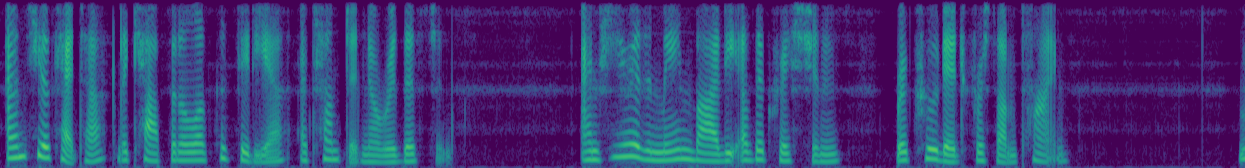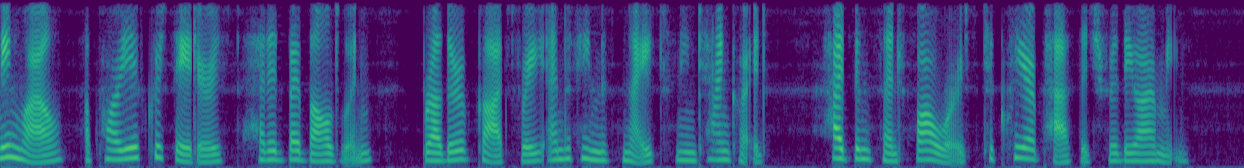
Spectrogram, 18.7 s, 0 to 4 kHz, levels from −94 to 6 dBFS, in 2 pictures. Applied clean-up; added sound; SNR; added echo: neural separator model SepFormer WHAMR!.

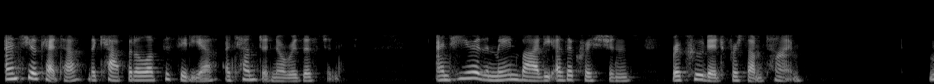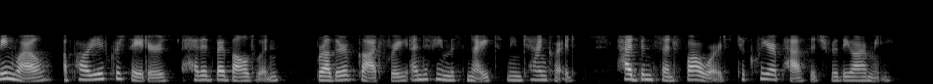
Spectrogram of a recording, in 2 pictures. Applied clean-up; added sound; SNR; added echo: none; none; none; none.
